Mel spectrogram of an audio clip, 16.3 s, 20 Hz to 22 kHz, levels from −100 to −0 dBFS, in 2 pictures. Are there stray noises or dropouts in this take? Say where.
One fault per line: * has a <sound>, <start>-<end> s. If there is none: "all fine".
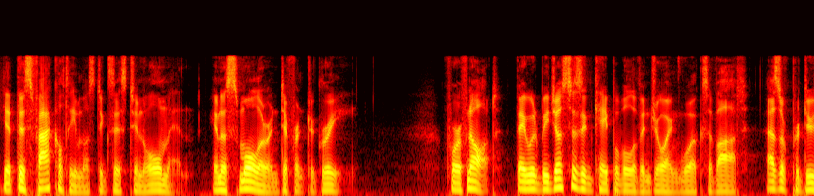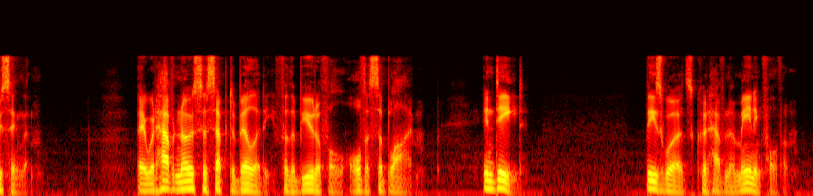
all fine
